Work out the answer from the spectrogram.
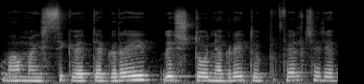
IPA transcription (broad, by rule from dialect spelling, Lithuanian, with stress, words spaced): ˈmɑːmɐ ɪʃʲˈsʲɪkʋʲiɛtʲeː ˈɡrɐɪt ˈʃʲɪtʊ nʲɛ ˈɡrɐɪtʊ ˈfʲɛlʲt͡ʃʲɛrʲeː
